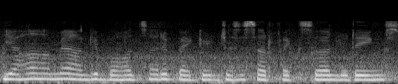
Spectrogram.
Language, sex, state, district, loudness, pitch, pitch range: Hindi, female, Bihar, Madhepura, -14 LUFS, 220 Hz, 215-240 Hz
